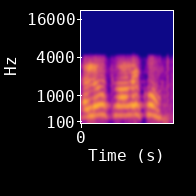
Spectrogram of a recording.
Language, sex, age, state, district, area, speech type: Kashmiri, female, 30-45, Jammu and Kashmir, Baramulla, rural, conversation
